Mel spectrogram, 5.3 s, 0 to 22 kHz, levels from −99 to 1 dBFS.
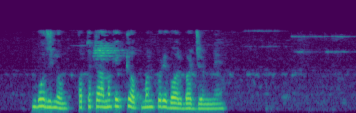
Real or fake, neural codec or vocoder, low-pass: real; none; 7.2 kHz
